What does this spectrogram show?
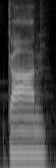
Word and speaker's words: Garnt: Like if someone calls me Gig or Garnt, like my family to this day still call me Gig. So like, I'm used to hearing that. And the fact that it's pronounced like Grant. You know, Yeah.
